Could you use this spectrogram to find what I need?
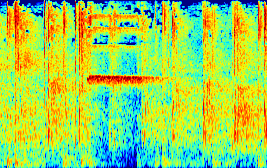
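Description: A volleyball bounces on a wooden floor.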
